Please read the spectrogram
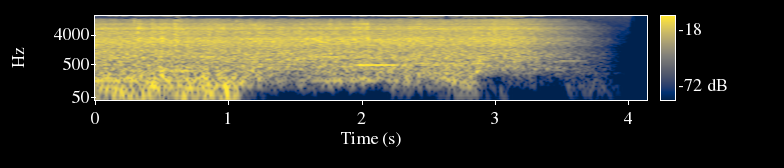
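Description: City street ambience: a steady rush of outdoor noise with a low rumble that drops away about a second in, then fading out to silence near the end.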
